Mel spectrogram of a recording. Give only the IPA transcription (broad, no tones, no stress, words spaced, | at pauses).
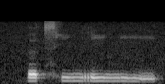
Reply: ət͡sʰiŋri ŋi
